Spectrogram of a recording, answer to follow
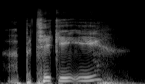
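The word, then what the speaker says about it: petechiae: see the next one petii e is how that word is pronounced these are very very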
